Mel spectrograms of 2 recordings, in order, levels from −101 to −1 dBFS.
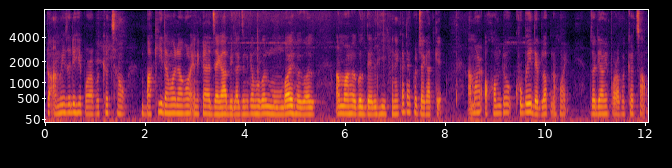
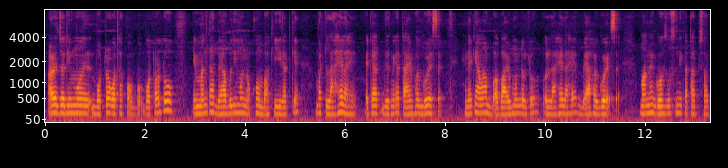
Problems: constant background noise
